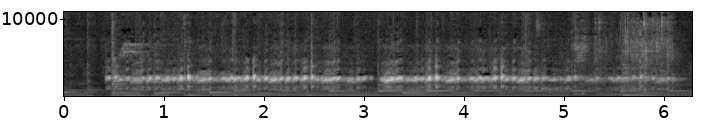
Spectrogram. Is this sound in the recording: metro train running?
no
